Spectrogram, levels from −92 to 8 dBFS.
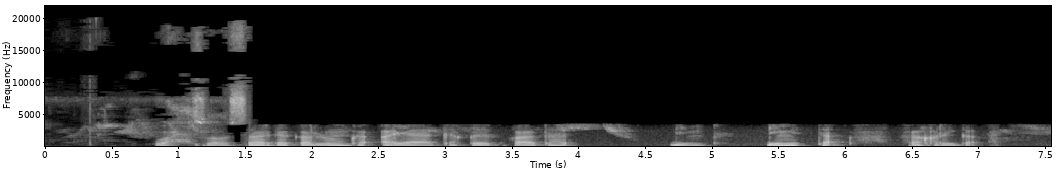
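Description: At 1.51 s the audio falls silent for 20 ms. From then to the end, nothing passes above 3.3 kHz. The speech turns dull and boxy. The level shifts by about 5 dB. New background noise sits about 35 dB below the speech. Likely cause: input switched to a poorer device.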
